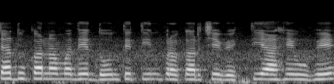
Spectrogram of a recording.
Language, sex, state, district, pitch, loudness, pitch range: Marathi, female, Maharashtra, Washim, 240 Hz, -15 LUFS, 230-250 Hz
